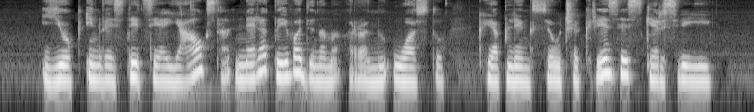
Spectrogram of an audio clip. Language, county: Lithuanian, Vilnius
